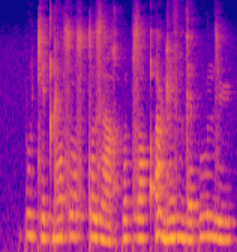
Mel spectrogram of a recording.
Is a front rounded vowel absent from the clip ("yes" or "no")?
no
